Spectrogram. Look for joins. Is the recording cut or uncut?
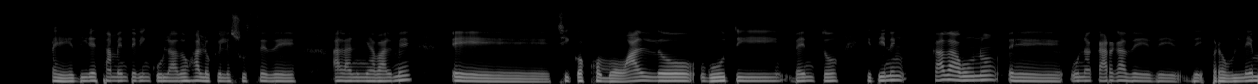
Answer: uncut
